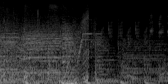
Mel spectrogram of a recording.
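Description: Heavy smashing and crunching as things are broken in a Donkey Kong video game, a dense burst of crash sounds followed by a few softer thumps, loud and close.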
